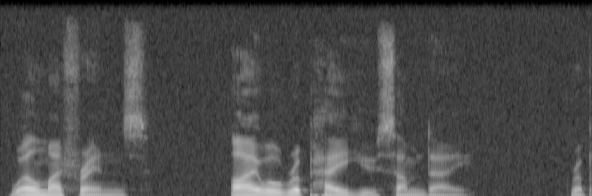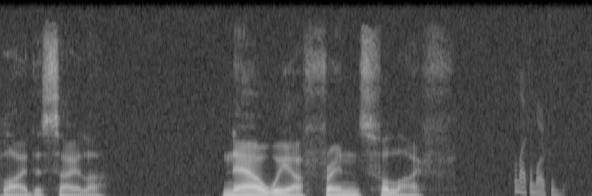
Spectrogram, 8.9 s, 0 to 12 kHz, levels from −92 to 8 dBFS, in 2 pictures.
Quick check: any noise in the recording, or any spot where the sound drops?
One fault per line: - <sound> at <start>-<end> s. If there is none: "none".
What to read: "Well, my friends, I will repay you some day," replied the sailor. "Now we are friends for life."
- chirp at 8.3-8.7 s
